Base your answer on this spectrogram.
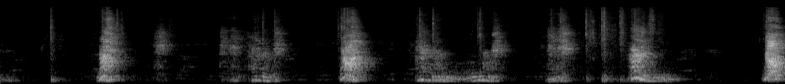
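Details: Two Schipperke dogs, Snowflake and Skipper, playing around at 4 am in the morning: short sharp barks and gruff play growls come in quick irregular bursts, with brief pauses between.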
